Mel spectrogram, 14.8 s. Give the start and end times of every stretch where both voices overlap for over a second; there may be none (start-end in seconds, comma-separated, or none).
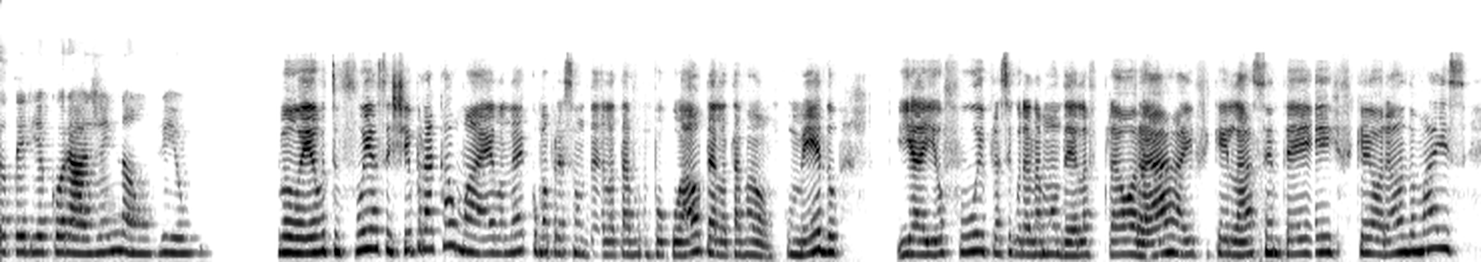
none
